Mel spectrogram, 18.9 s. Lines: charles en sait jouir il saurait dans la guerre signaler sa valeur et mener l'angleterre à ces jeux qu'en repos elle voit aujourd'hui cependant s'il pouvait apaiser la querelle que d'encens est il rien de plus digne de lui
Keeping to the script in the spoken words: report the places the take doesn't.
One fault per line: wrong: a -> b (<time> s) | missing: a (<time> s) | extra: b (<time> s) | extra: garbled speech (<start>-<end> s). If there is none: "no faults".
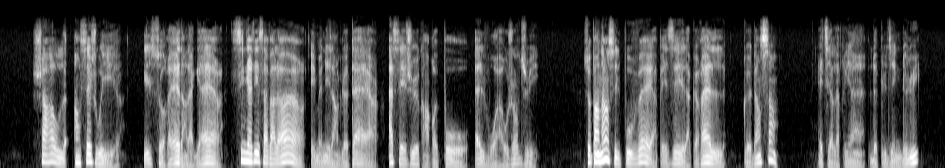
no faults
